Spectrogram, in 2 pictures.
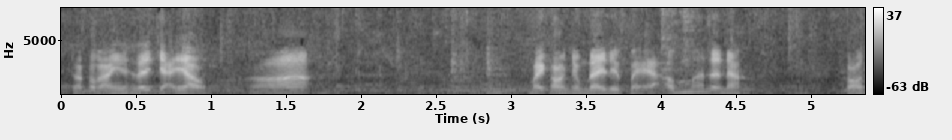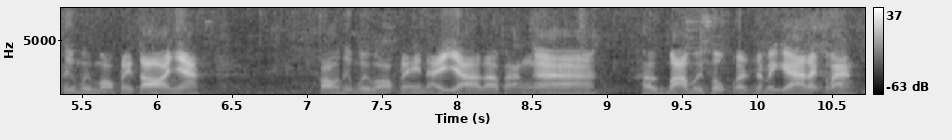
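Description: A man's voice: sits high, noisy background. A man casually talks viewers through work in his pig barn, often turning to address them. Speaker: pig farmer vlogger. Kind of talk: casual on-farm demonstration.

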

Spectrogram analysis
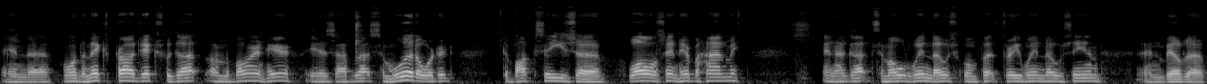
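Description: A man, talking casually through a walkthrough of his barn, easygoing and plainspoken with lots of "uh" fillers, recorded on a phone held at arm's length in an open wooden barn. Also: on the high side. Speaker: homesteader vlogger. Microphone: phone camera held at arm's length.

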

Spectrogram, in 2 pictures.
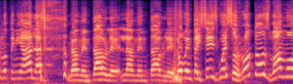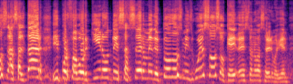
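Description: Very high-voiced excitable man. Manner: excitable, bursts into shouts and laughter. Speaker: gaming YouTuber. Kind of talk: lively gameplay commentary.

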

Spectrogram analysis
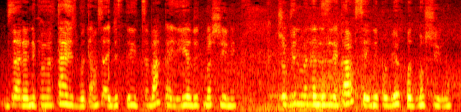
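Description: A woman with a fairly high voice cooing and chanting in sing-song baby talk to stray dogs as she feeds them. She is recorded outdoors beside a road, with clear traffic noise behind her. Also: level tone, very fast. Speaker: volunteer feeding stray dogs. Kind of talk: casual vlog talk to dogs. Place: outdoors by a roadside dump. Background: passing cars and animal sounds.

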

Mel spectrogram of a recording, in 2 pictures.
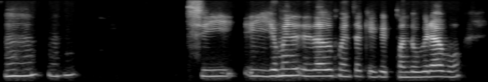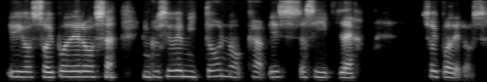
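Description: A woman teaching a class, talking thoughtfully with restarts and soft affirmations to her students. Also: medium pitch, little pitch movement, takes it slowly, dry recording.

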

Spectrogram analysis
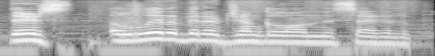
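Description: A man playing along as a guest, narrating his finds with excitement in casual chat. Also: sits high, fast talker. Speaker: guest player. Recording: faint music behind.

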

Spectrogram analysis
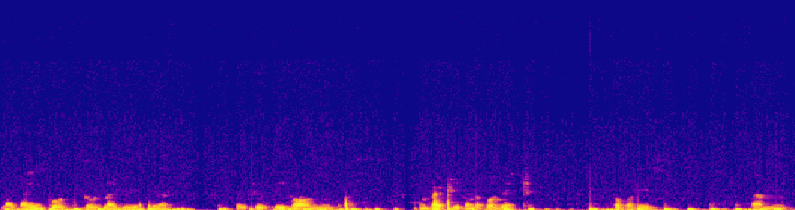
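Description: A hoarse man with a cold talks through a screencast tutorial as an instructor, halting often with fillers and restarts. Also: fairly low pitch. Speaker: software testing instructor. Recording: tinny phone-like audio.

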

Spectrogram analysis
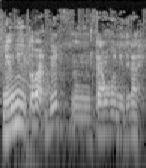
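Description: A woman's voice: mid-range voice, quick pace, a little mellow, a little hiss or hum, low-quality recording. A woman teaching a Korean vowel lesson in Vietnamese, patiently repeating each sound and asking the class questions she answers herself.

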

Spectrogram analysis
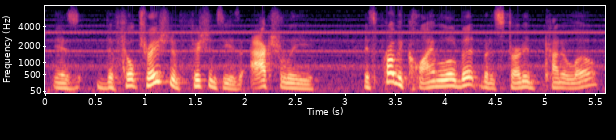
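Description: Man, casual product review host, lively pitch, mid-range voice, talks through results with fillers. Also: a little hiss or hum, poor audio. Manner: chatty, explains as he goes, frequent "uh" and "um". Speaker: host reviewing face masks.

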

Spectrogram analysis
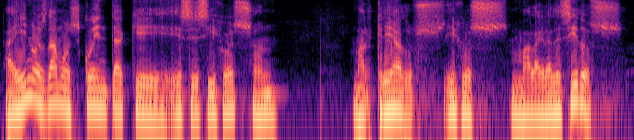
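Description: A man's voice: fairly low pitch, slow, a little mellow, no echo, clean studio sound. A man hosting a live radio show, chatting and scolding listeners with rhetorical questions. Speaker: radio host.

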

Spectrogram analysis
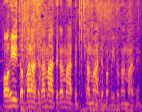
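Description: A man streaming a fighting game, commenting excitedly and greeting his chat by name, speaking with vos. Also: mid-range voice, moderate pace, noisy background. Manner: excitable, calls viewers bro and rey, greets chat by name. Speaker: gaming streamer.

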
